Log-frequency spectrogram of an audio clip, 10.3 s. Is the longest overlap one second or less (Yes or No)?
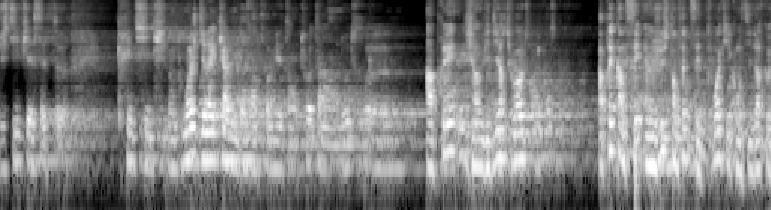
Yes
